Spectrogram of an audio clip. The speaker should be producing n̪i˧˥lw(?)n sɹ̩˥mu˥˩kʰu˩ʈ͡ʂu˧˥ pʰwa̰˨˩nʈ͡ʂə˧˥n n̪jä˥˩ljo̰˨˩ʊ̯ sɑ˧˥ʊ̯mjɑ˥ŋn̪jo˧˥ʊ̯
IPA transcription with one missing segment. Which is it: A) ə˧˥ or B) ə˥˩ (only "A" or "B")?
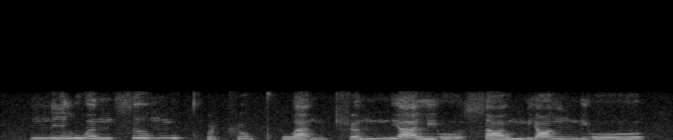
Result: A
